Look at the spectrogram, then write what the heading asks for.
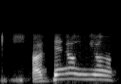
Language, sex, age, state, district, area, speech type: Nepali, male, 18-30, West Bengal, Kalimpong, rural, conversation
